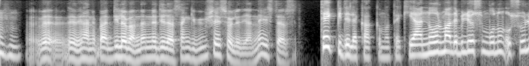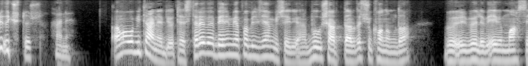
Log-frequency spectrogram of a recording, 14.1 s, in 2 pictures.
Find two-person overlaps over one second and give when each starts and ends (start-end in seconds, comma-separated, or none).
none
